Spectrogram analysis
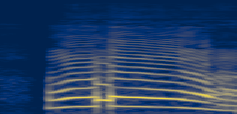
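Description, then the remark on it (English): A person imitates a lion's yawn with one long, loud, drawn-out voiced groan that slowly falls in pitch, after a brief quiet start. “yawning.”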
